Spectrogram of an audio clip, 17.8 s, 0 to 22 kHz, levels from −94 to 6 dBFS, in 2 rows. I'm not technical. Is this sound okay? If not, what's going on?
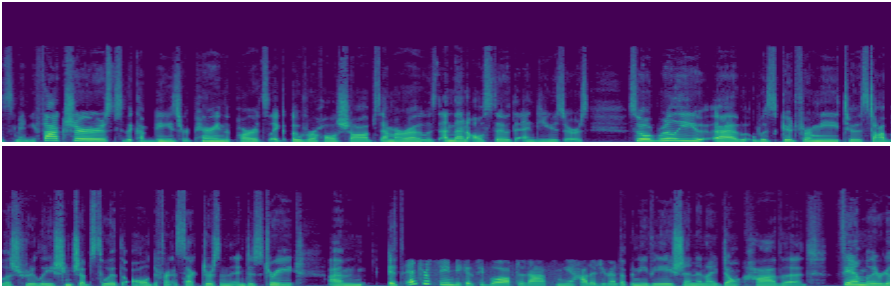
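No. From 12.89 to 15.07 s the speech turns dull and boxy after a tiny gap, with faint new background noise: likely an input switched to a poorer device, not a volume drop.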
